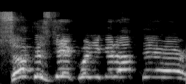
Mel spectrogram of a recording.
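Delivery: high-pitched, loud, rowdy yell. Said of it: "we just yelled".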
